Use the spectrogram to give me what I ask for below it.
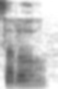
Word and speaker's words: subtle: is subtle very subtle as subtle as a t you don't pronounce uh yeah super subtle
